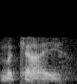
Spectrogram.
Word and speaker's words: Mackey: Albert Mackay, or Mackey, as I like to pronounce him over here, wrote a 2-volume book on Freemasonry, encyclopedia.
